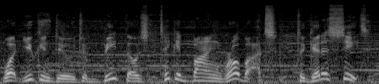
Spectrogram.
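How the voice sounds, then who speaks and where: Male news promo voice, slightly high register, scripted headlines over clear music. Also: very animated, normal speed. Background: prominent music bed.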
